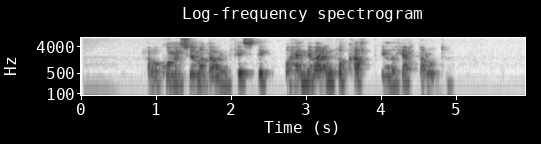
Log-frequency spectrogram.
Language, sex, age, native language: Icelandic, female, 50-59, Icelandic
